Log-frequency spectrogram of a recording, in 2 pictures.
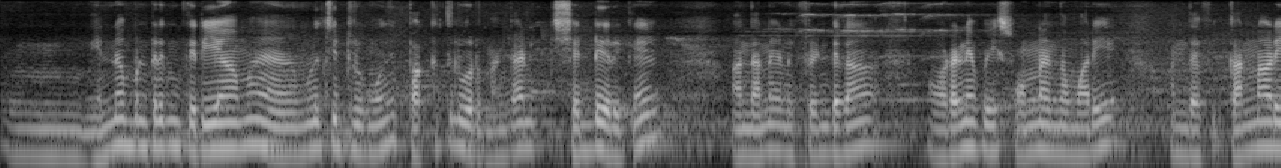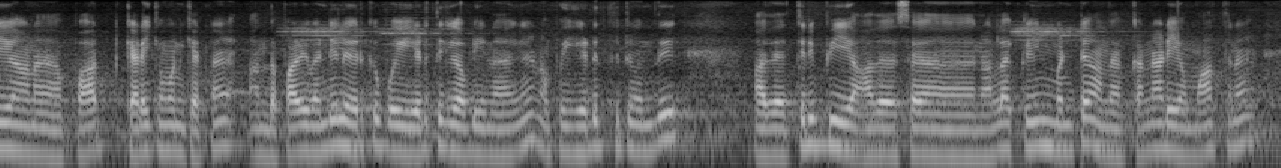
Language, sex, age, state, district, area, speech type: Tamil, male, 18-30, Tamil Nadu, Ariyalur, rural, spontaneous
